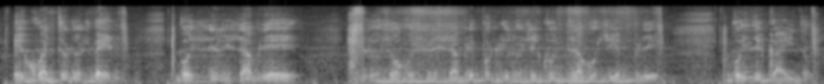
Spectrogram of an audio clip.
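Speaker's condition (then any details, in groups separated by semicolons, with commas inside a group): Laryngectomy; laryngectomy for laryngeal cancer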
